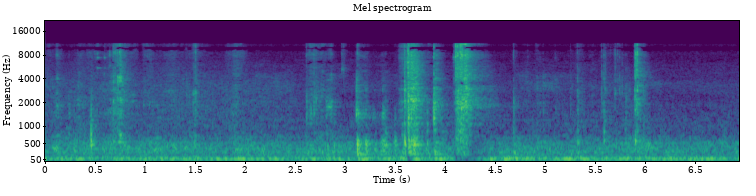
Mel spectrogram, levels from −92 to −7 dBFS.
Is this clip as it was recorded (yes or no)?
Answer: yes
